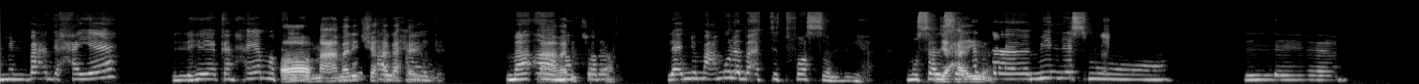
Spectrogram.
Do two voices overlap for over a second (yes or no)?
yes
